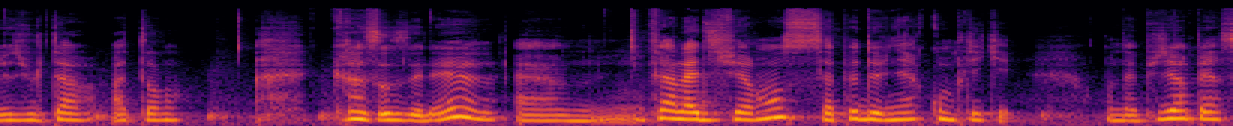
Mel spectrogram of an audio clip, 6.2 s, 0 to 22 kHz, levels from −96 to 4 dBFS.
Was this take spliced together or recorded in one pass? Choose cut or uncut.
cut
